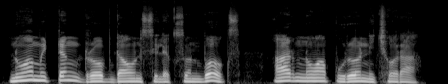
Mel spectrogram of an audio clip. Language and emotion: Santali, neutral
